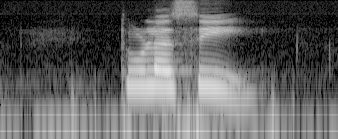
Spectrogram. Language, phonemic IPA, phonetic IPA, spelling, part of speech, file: Tamil, /t̪ʊɭɐtʃiː/, [t̪ʊɭɐsiː], துளசி, noun / proper noun, Ta-துளசி.ogg
- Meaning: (noun) holy basil (Ocimum tenuiflorum, an aromatic plant cultivated for religious, medicinal, and culinary purposes and for its essential oil); tulsi; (proper noun) a female given name from Tamil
